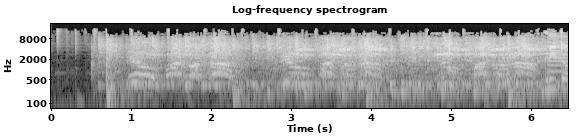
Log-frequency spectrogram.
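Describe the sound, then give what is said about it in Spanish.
A protest crowd chants loudly in unison, shouted phrases repeating in a steady rhythm with strong accents roughly every second and a half, the mass of voices continuous and dense throughout. “parecidos al que estás escuchando se repetirán este viernes en las Islas Canarias y en la provincia de León.”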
